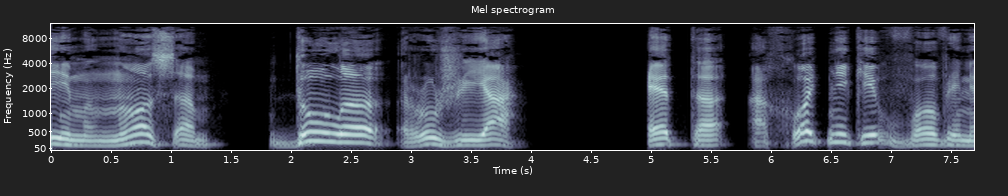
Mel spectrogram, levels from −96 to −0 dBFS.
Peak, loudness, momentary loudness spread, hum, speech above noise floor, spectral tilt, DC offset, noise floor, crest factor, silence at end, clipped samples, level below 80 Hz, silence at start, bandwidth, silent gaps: -4 dBFS; -23 LUFS; 13 LU; none; over 68 dB; -4 dB/octave; under 0.1%; under -90 dBFS; 18 dB; 0 s; under 0.1%; -76 dBFS; 0 s; 11.5 kHz; 1.51-1.81 s, 4.01-4.96 s, 5.70-5.80 s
